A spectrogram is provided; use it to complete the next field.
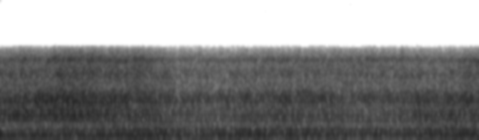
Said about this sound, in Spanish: Se aparta ágilmente, justo cuando parte de la bóveda se derrumba en medio de una lluvia de tierra.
